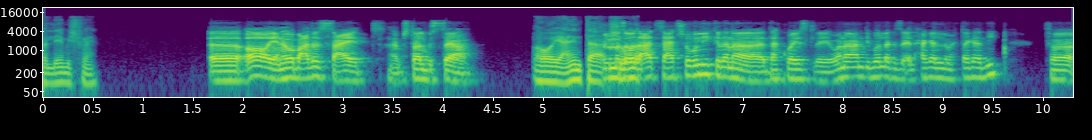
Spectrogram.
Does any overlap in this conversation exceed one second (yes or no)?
no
